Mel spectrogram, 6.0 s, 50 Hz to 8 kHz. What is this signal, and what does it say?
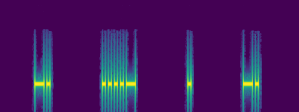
Morse code, heard as a keyed tone, about 20 wpm, spaced as for 7 wpm, 800 Hz. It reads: N4EN
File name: arrl / Call-Sign Drill-8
